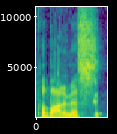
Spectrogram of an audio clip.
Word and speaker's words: phlebotomist: Phlebotomist.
